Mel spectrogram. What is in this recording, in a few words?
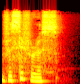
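"vociferous", British English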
